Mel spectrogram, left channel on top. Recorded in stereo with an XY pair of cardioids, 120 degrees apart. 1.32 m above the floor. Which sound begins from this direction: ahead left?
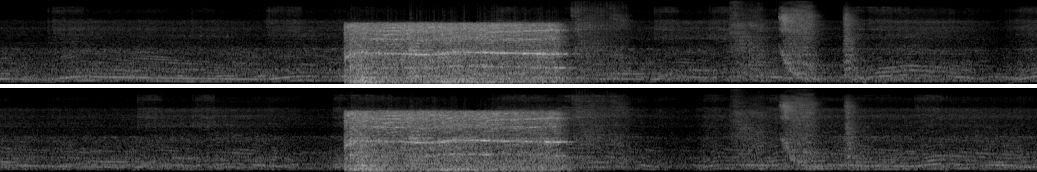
Tape being pulled, at 5.7 s.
